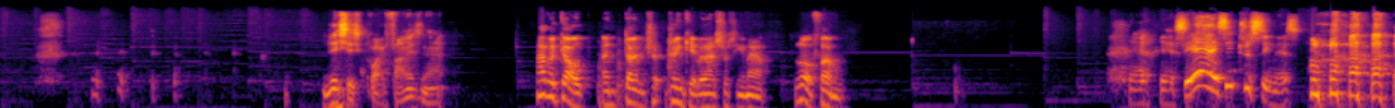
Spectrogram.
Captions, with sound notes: This is quite fun isn't it? Have a gulp, and drink it without shutting your mouth. It's a lot of fun. [CHUCKLES] Yeah, it's interesting, this. [LAUGHTER]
